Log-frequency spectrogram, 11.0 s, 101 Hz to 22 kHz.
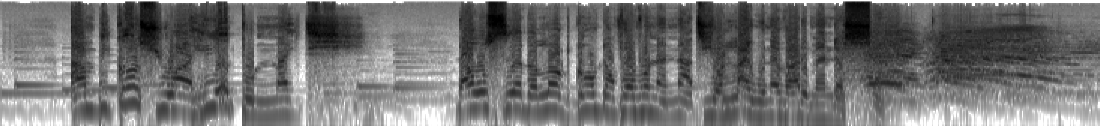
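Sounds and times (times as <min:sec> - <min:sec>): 
speech: 0:00.0 - 0:03.3, 0:04.6 - 0:09.2
audience shouting in response: 0:08.5 - 0:11.0.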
